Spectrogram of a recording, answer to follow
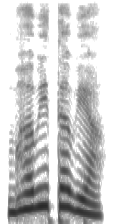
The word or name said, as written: ಭವಿತವ್ಯ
